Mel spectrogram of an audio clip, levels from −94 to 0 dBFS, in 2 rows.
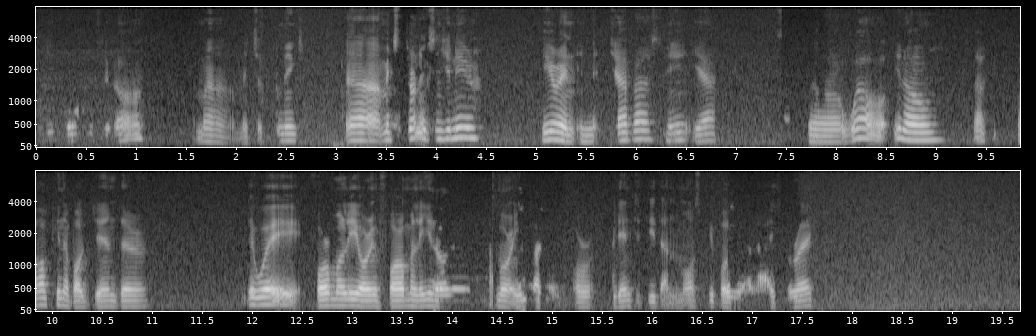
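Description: From the start to 0.83 s the sound sinks by about 20 dB. This is speech suppressed in double talk, likely from an echo canceller that ducked the near talker while both sides spoke. The same dips return at 3.59–3.98 s (about 10 dB), 7.48–7.88 s (about 15 dB), 13.88–15.07 s (about 10 dB) and 16.77–17.42 s (about 15 dB).

At 2.62 s the sound makes an abrupt jump forward, with no gap. This is a dropped buffer (overrun), likely an unread block of roughly 70 ms overwritten by the hardware. It recurs at 5.57, 6.78, 14.40 and 15.62 s.

A faint scrap of another voice, about 20 dB under the talker, appears at 3.59–3.66 s and 7.50–7.55 s. This is the other side's voice leaking through, likely loudspeaker echo the canceller failed to remove. It swells to only about 5 dB below the talker at 14.01–14.78 s.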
